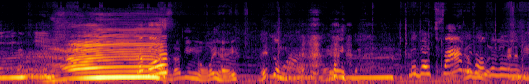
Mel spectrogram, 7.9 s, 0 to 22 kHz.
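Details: One of about 80 cows let outside for the first time gives a loud, sustained bellowing moo. Wavering, lilting lowing from other cows and short calls follow.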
